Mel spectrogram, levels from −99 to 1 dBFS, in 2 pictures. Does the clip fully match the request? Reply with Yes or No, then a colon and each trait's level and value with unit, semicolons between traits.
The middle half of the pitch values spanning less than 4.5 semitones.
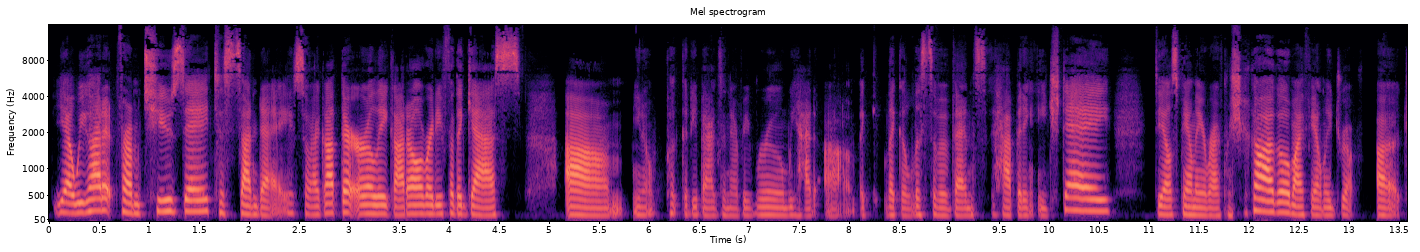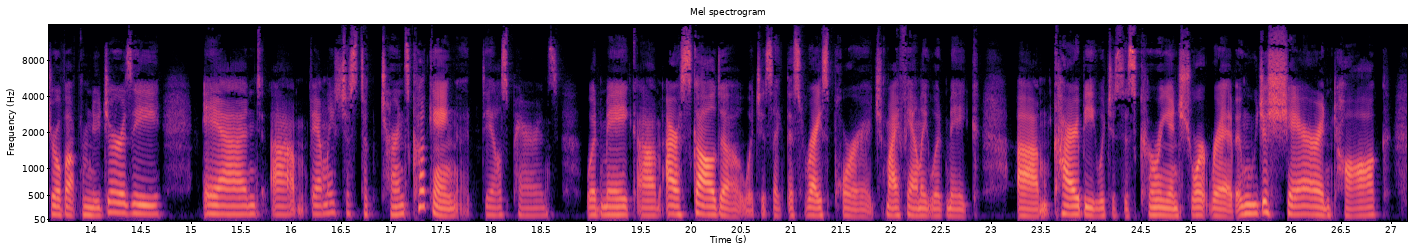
Yes: average, 3.3 semitones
